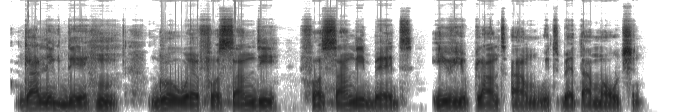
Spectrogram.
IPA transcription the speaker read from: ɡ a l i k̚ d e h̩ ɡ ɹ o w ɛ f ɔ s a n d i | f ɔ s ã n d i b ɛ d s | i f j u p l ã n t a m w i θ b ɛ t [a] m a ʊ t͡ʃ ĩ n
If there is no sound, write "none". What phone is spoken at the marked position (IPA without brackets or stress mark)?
a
